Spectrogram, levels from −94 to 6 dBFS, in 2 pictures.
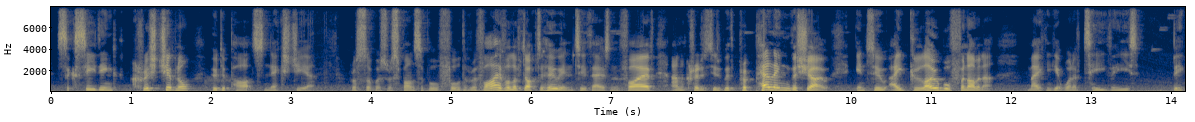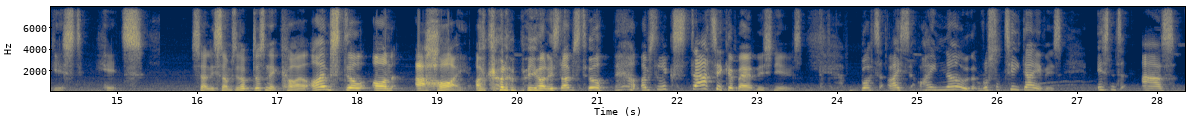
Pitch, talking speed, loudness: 125 Hz, 145 wpm, -19 LUFS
